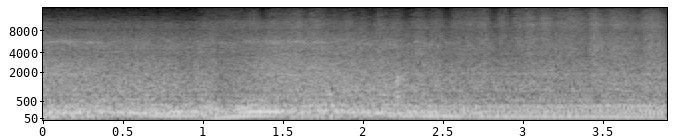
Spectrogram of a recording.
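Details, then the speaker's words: Jeep XJ (Limited) barn find, just after oil pump replacement, run to warm up with oil pressure now present: smooth rev rise of about one second then steady even run without knocks or rattles; sounds a lot better. "it sounds a lot better to"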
